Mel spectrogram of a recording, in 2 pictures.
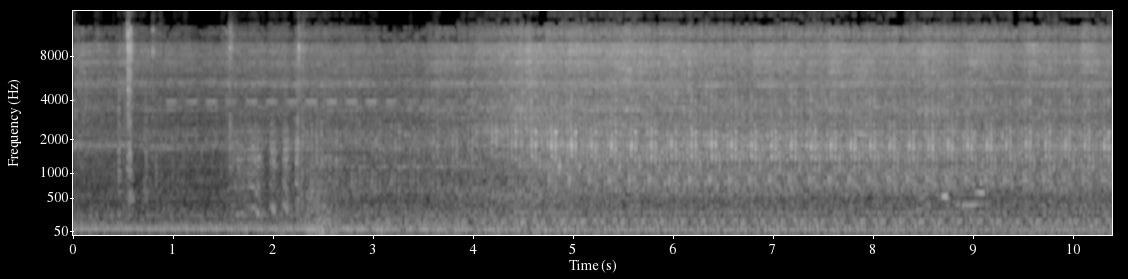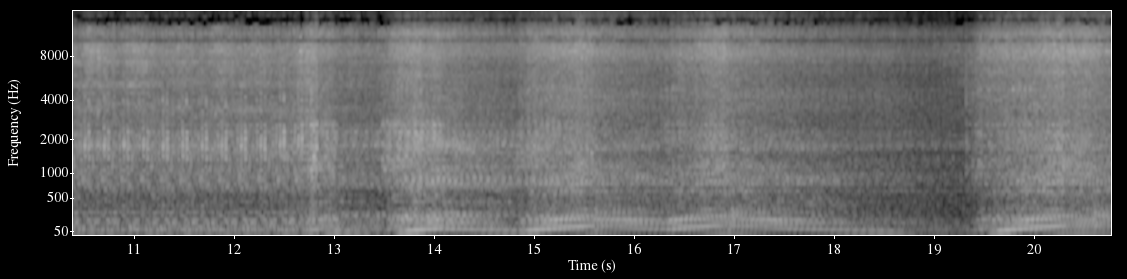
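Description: Remapped tractor truck diesel engine rumbles at a steady, knocking idle, then revs repeatedly in deep swelling bursts. It is loud and close, with no talking.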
